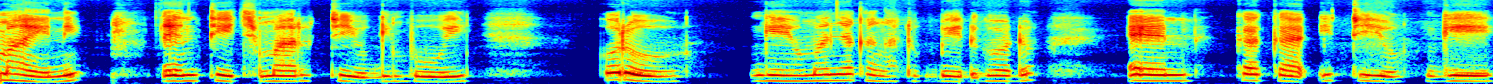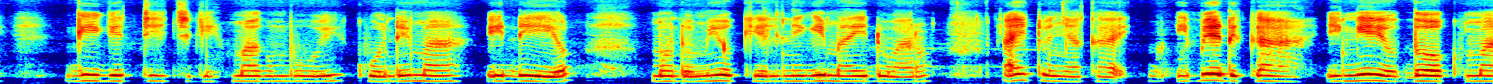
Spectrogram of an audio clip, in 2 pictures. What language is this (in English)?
Luo (Kenya and Tanzania)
